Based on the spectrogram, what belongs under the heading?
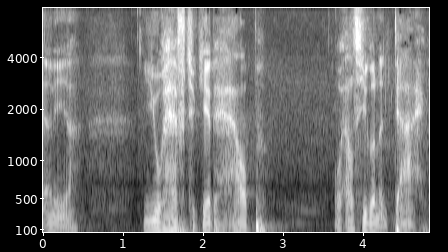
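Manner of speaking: ordinary talk, nothing marked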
